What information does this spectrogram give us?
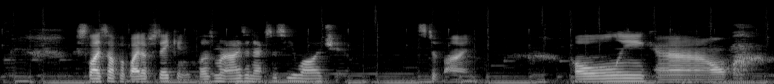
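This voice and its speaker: Casual game streamer, forceful bright delivery, slangy commentary between narrated lines, faint music underneath. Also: mid-range voice. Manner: slangy, exclaiming, opinionated asides. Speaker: streamer reading a visual novel aloud. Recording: music behind the voice.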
